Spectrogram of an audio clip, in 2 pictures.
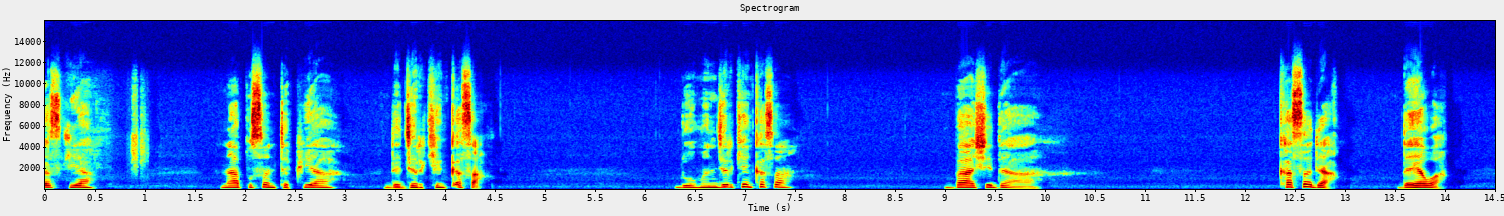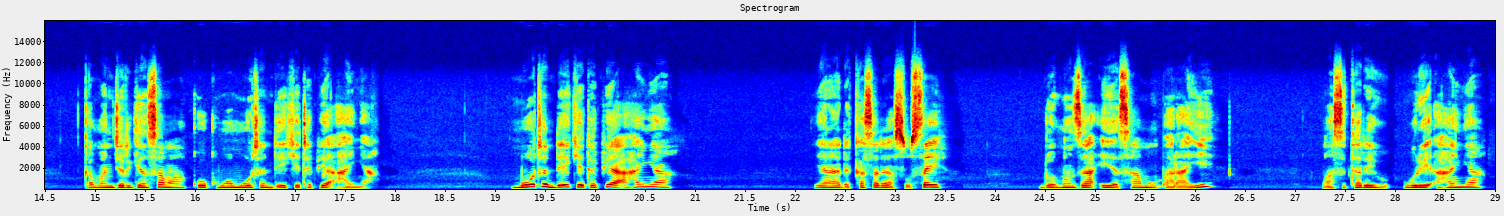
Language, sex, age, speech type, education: Hausa, female, 46-60, spontaneous, tertiary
